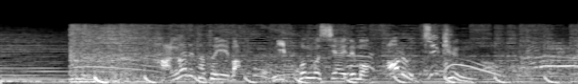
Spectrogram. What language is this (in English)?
Japanese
